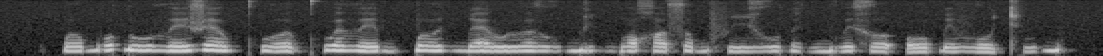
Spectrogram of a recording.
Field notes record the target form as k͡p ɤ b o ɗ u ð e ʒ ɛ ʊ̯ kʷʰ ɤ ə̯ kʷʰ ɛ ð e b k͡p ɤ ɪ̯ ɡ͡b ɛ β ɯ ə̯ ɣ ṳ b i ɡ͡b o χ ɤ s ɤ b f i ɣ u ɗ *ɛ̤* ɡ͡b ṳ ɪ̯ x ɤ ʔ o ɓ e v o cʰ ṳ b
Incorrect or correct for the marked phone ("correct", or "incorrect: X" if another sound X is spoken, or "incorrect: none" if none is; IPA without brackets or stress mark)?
correct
